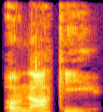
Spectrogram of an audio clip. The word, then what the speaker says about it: Onaqui: Yeah, Onaqui or Onaqui, you but try to be it's fancy. yeah, but it's Onaqui, and it's um, it's a beautiful place.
